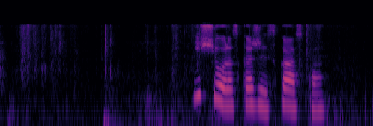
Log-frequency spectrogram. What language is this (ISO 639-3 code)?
rus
